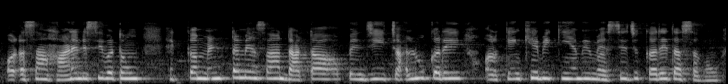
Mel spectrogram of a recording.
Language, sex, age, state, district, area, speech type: Sindhi, female, 18-30, Madhya Pradesh, Katni, rural, spontaneous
